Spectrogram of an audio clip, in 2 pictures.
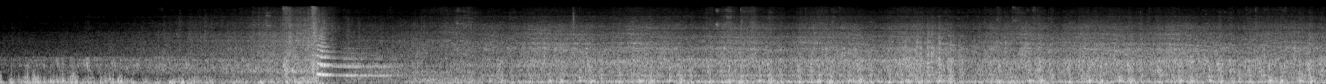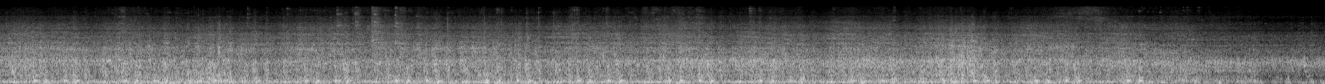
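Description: Twin ALCO diesel locomotives sound their horn as they pass at speed, the pitch falling sharply about three seconds in. The coaches then rush past with a steady rolling rumble and a rhythmic clickety-clack of wheels on the rails, which fades near the end as the train draws away.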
